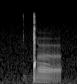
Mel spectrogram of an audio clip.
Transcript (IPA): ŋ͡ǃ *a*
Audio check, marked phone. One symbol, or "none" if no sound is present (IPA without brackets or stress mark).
a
